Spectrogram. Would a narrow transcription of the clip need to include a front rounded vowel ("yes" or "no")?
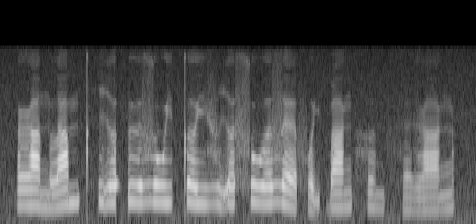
no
